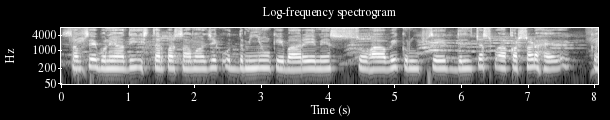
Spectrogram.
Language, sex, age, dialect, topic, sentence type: Hindi, male, 18-24, Kanauji Braj Bhasha, banking, statement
